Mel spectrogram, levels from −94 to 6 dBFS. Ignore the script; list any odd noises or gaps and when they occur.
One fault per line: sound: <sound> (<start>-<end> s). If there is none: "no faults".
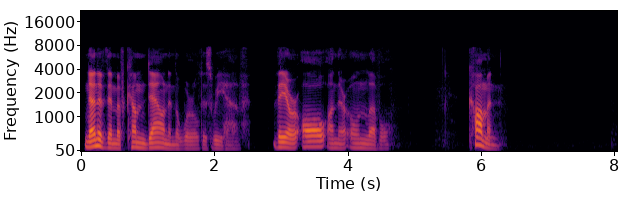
no faults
